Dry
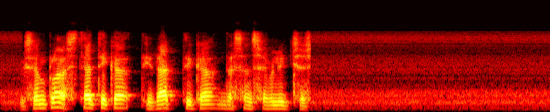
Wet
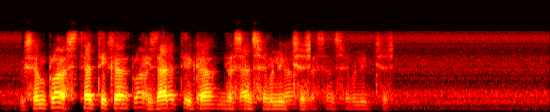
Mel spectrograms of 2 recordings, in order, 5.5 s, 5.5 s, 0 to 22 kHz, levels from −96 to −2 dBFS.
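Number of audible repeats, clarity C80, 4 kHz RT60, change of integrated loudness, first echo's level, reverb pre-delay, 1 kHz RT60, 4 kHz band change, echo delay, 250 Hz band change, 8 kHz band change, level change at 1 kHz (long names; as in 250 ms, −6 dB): 1, no reverb audible, no reverb audible, −4.5 dB, −10.5 dB, no reverb audible, no reverb audible, +1.5 dB, 825 ms, −10.5 dB, can't be measured, −3.5 dB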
